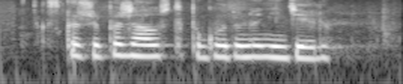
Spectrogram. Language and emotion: Russian, neutral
